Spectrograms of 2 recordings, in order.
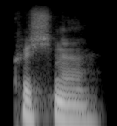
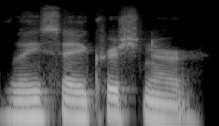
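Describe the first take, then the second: First: Krishna with an added t, lower and softer; wrong Krishna. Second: Krishna with a short flat i, slowly; Krishna the wrong way. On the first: Retold or imitated. Teacher showing the shared wrong Krishna. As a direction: say Krishna as kʰɹɪstnə. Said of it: "the same wrong way". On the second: Shown as a demonstration. Teacher imitating how devotees mispronounce Krishna. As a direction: drawl Krishna as Spanish speakers do.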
